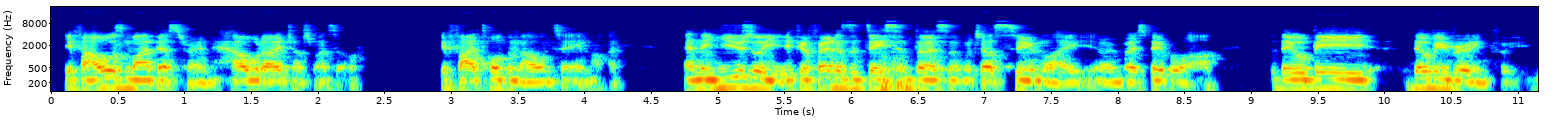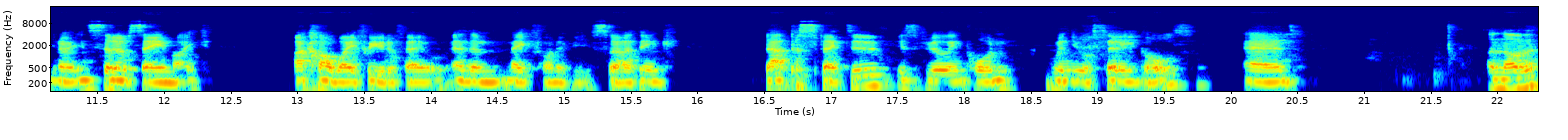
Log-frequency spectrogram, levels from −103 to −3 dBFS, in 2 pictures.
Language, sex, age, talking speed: English, male, 10-29, 215 wpm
